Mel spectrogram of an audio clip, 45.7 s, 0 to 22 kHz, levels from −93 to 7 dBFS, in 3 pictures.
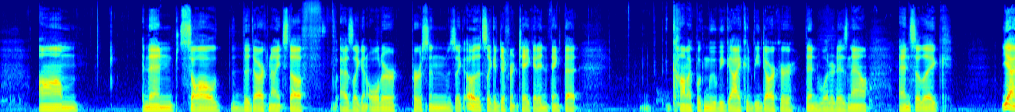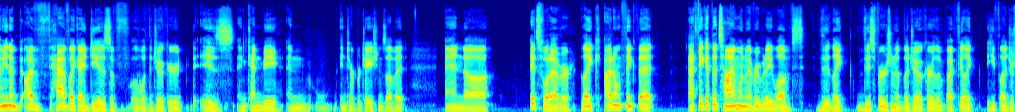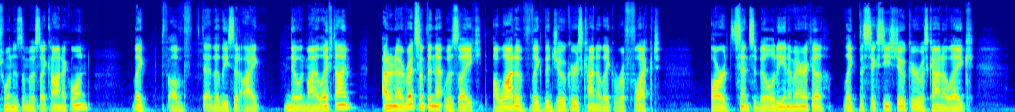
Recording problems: none

